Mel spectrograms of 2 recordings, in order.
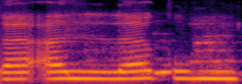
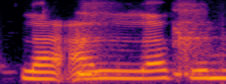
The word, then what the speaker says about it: لعل: ثم بعثناكم من بعد موتكم لعلكم تشكرون ঠিক আছে, কিন্তু এখানে লা, লা থেকে পড়েন তো দেখি। لعلكم تشكرون আইনের উচ্চারণটা আরেকটু ইয়া করেন।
